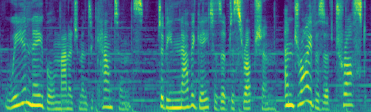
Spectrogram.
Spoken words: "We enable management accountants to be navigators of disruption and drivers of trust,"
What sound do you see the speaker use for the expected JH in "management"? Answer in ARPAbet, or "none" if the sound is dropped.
JH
